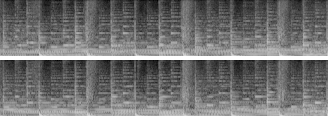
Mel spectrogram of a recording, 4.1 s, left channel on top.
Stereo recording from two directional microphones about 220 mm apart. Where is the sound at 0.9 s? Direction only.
Centre (ahead or behind).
